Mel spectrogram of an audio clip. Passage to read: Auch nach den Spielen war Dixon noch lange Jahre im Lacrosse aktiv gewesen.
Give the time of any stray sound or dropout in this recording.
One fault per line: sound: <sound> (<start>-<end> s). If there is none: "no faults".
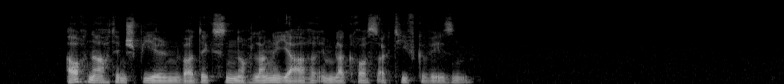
no faults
